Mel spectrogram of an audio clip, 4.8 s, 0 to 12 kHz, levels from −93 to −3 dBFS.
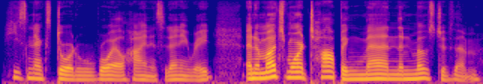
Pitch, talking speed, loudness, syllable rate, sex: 145 Hz, 250 wpm, -22 LUFS, 5.2 syllables/s, female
